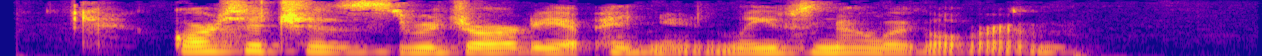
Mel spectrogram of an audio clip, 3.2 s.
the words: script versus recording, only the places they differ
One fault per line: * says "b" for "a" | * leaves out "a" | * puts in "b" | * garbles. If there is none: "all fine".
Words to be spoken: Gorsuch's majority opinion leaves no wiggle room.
all fine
